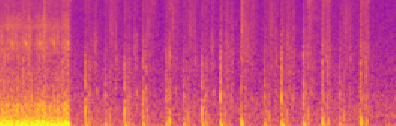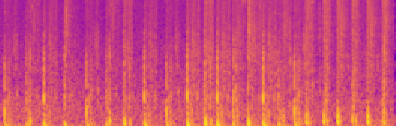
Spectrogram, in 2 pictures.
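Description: Footsteps patter steadily on the ground.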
